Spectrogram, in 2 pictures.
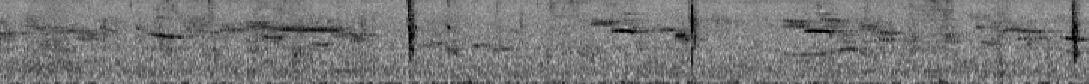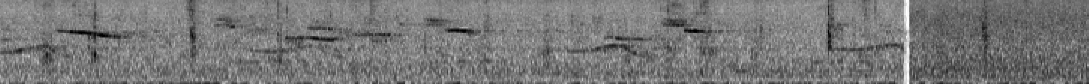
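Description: Small birds chirping with many short calls over faint outdoor background noise. A few sharp clicks cut in, the loudest about two seconds and three and a half seconds in.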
